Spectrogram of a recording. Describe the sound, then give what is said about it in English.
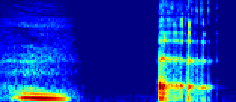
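Two loud burps, made by sucking in air and burping it out, with a short pause between them: a low, droning belch followed by a harsher, rougher one that ends abruptly. No one speaks. “Yeah, I can just like suck in air and then burp it out instantly.”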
